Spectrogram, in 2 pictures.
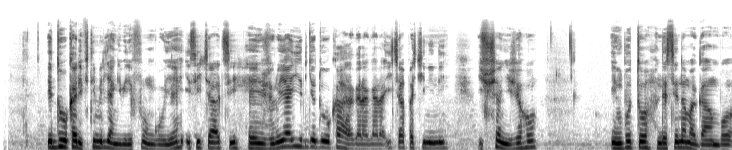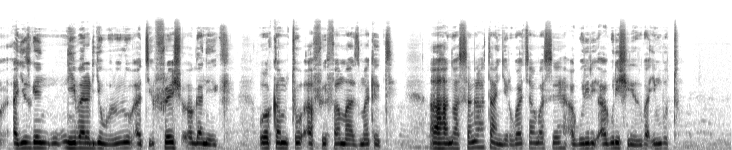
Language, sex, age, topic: Kinyarwanda, male, 25-35, finance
